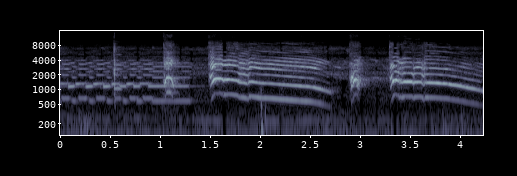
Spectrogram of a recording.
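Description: A rooster crowing twice on a cartoon soundtrack: two long calls, each falling in pitch, after a short stepping musical jingle.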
